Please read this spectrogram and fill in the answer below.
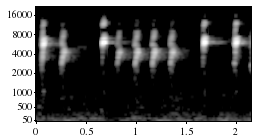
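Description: A small bird chirping: a quick series of short, high chirps, about five a second.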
